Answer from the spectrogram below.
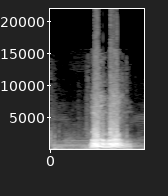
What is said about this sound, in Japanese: あ、いえ、随分と大きな犬ですね。ええー、図体ばっかりでかくて、ズボラな犬です。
